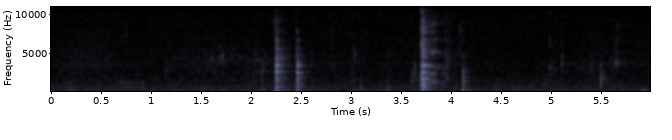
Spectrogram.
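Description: A man chews food with his mouth close to a microphone.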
